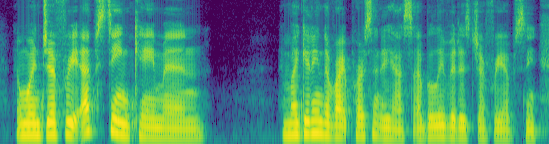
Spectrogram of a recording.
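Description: A woman speaks at a moderate pace. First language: not English. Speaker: podcast host. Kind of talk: casual interview chat. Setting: remote recording from home.

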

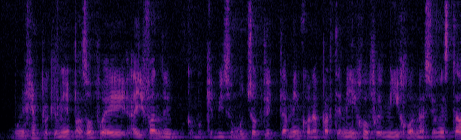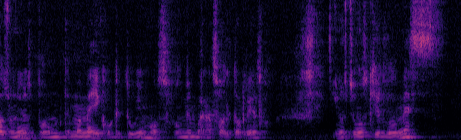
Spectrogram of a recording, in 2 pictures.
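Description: A man's pitch swings very widely over noticeable background noise. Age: 30s. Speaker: tech startup founder and CEO. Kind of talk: casual interview chat.

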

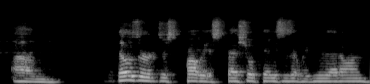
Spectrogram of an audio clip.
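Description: Somewhat breathy and fairly high-pitched, this man speaks with an American accent. He keeps a moderate pace and fairly even intonation. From Texas, Ellis County. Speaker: former police investigator. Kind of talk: interview.

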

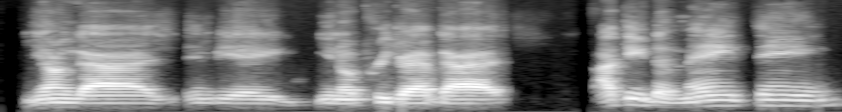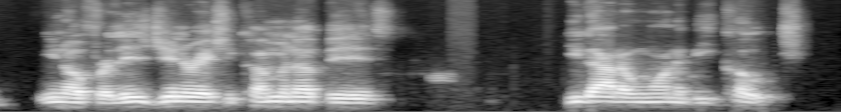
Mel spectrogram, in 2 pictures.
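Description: A man speaks in a normal speaking voice, fairly low in pitch, with fairly even intonation at a moderate pace. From Florida, Orlando and Fort Lauderdale. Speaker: former college and pro basketball player. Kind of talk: casual chat.

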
